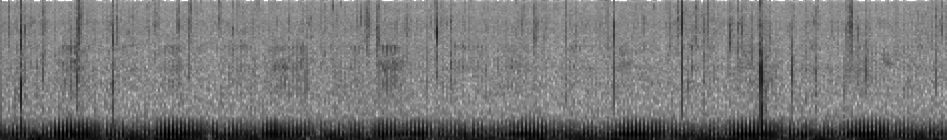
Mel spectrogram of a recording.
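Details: Cozy cat purr by a fireplace, deep and throbbing, rising and falling with each breath roughly every second, while logs snap and crackle in the background.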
